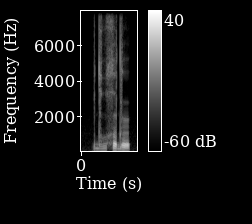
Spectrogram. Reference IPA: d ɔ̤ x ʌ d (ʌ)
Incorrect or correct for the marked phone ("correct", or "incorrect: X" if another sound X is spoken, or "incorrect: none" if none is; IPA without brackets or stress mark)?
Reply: incorrect: ə˞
